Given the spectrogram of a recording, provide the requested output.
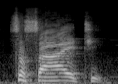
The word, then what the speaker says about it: society: Society. Society. So you stress on the second syllable. Society.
